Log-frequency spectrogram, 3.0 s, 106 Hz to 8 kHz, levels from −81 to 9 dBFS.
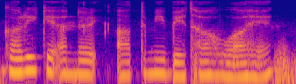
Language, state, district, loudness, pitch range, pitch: Hindi, Arunachal Pradesh, Lower Dibang Valley, -16 LUFS, 165-185 Hz, 175 Hz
